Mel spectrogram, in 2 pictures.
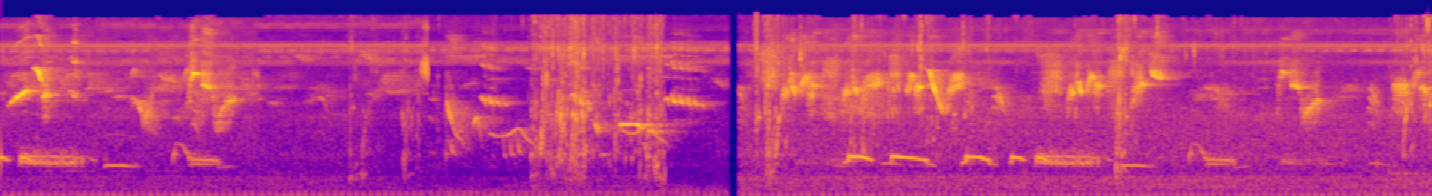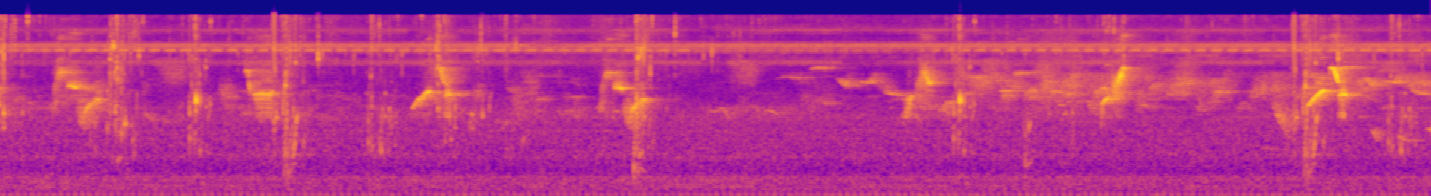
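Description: Birds chirping and calling, with many short rising and falling chirps throughout and a lower repeated call in short runs near the start and about eight seconds in. The sound drops out briefly about seven seconds in.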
